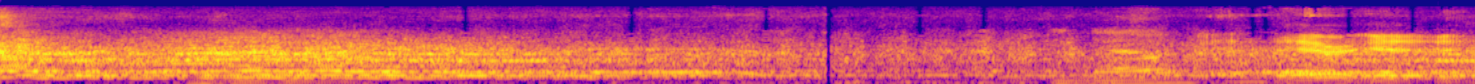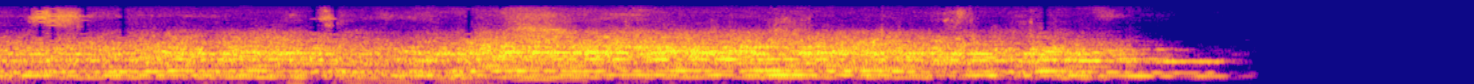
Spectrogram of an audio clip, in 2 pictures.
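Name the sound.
train whistle sound effect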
